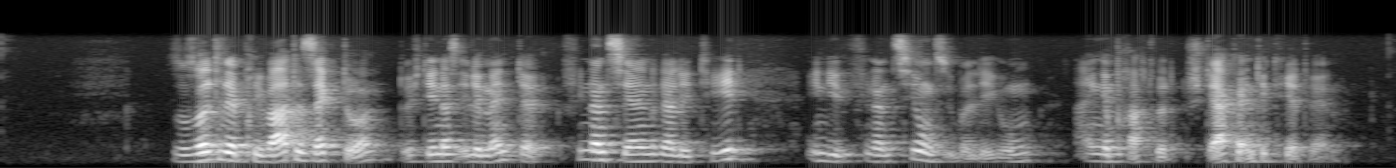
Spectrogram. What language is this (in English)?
German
